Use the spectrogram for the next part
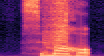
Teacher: Japanese counts rhythm in beats called mora, and sumaho lands on 3. Clipped loanwords keep landing on 3 or 4 mora because Japanese rhythm pulls them there.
